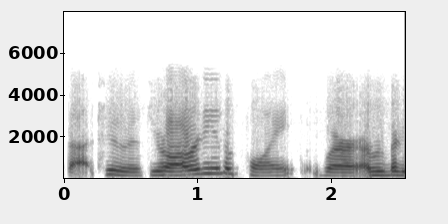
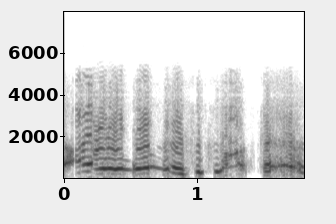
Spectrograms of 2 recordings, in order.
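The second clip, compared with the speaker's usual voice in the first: whiny complaint. Acted. Whining that weight returns.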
